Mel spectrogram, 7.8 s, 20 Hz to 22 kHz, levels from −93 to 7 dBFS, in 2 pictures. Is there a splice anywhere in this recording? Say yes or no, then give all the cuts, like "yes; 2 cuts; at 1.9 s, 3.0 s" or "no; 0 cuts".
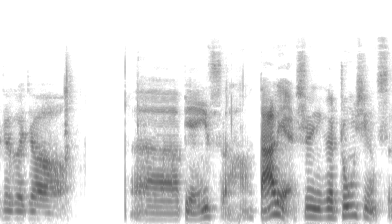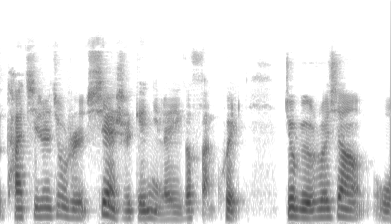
no; 0 cuts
